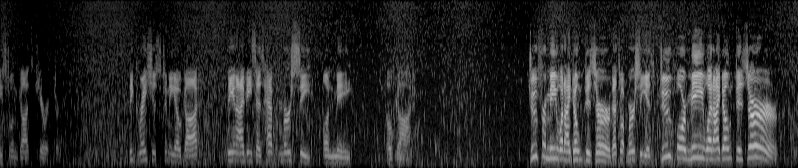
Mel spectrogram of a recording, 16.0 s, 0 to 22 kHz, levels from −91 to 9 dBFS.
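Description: Overdone noise removal runs through the whole speech clip: the suppressor is set so hard that bands near its noise estimate are pulled down or switched off, taking quiet parts of the voice with them, so the background becomes near silence flecked with twinkling specks. From 2.76 to 5.0 s, automatic gain rising lifts voice and background together by about 6 dB as the gain control, judging the input too quiet, ramps its gain up slowly; a second swell of about 5 dB follows from 5.65 to 7.03 s.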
